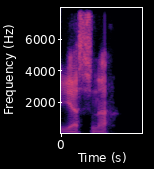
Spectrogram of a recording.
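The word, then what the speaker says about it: Jasnah: Well, in the books, they pronounce it Yasna.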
